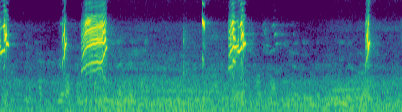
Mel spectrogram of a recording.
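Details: European goldfinch in a cage being prepared for mating, giving scattered short, nasal, buzzy calls and single sharp notes with quiet gaps, over a low steady hum.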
